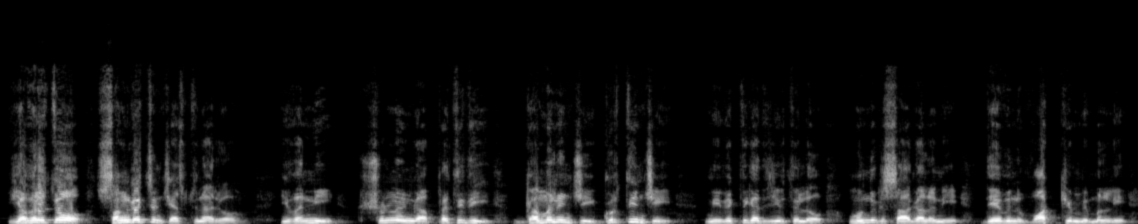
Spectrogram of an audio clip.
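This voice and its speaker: A man's voice: fairly high pitch, dark tone. A man preacher giving a storytelling sermon, addressing his listeners as dear brothers.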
